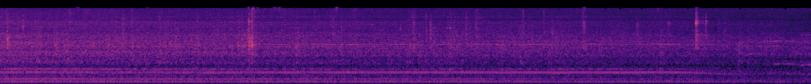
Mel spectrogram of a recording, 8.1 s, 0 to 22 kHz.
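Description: New Holland T7 tractor's diesel engine running steadily under load while pulling a mounted stubble cultivator through the soil. The steady hum grows gradually fainter as the tractor moves away, and its pitch dips slightly near the end.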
